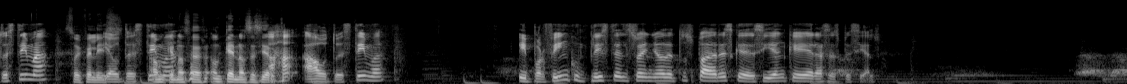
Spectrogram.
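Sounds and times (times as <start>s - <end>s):
speech: 0.0s - 4.1s, 5.2s - 8.9s
dogs barking: 4.9s - 5.4s, 8.1s - 8.8s, 10.8s - 11.2s.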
